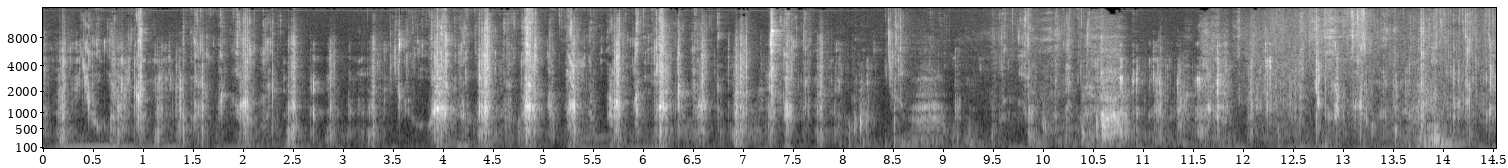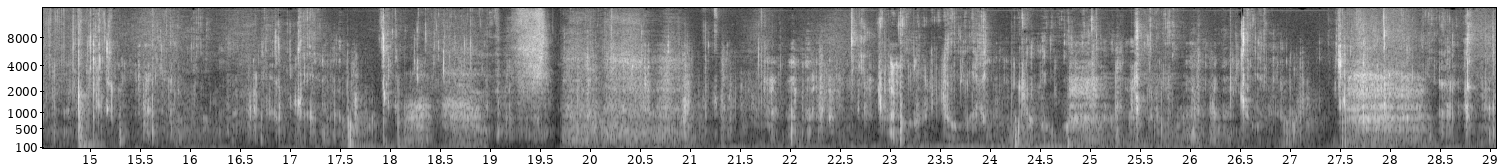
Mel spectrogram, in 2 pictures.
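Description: Close-miked eating sounds: chewing and biting, with many small, irregular wet clicks and smacks from the mouth.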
